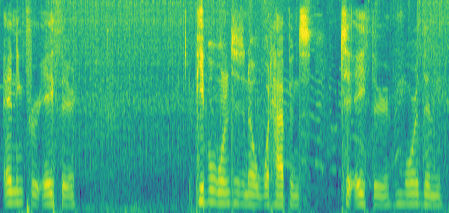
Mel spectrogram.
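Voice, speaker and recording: A man's voice: mid-range voice, level tone, slow, a little mellow, a little hiss or hum. A man giving a casual, rambling opinion monologue about a game, often hesitating, restarting and sighing.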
